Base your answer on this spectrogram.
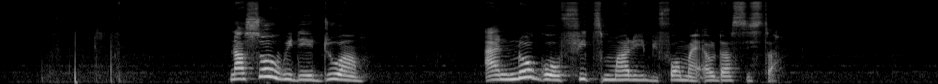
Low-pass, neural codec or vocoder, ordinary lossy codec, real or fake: none; vocoder, 48 kHz, 128 mel bands, Vocos; none; fake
